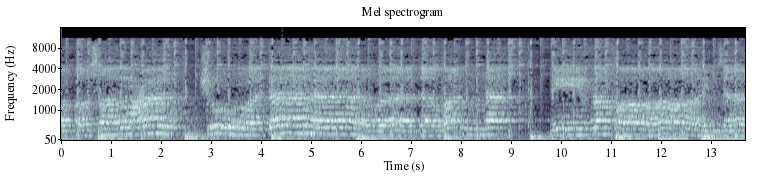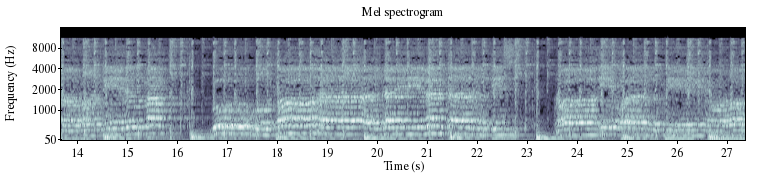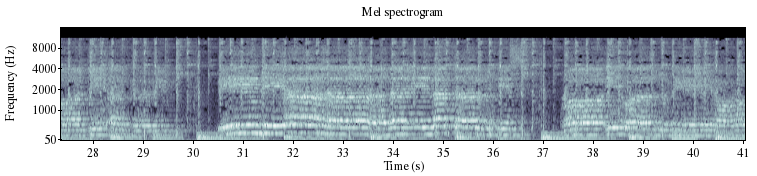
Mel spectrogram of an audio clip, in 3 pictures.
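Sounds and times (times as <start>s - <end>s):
chanted devotional singing: 0.0s - 41.0s
instrumental accompaniment with beat: 0.0s - 41.0s.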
